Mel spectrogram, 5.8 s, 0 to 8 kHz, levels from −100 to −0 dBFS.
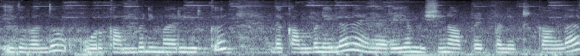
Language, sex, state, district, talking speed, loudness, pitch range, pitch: Tamil, female, Tamil Nadu, Namakkal, 125 wpm, -12 LUFS, 210-230 Hz, 220 Hz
